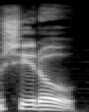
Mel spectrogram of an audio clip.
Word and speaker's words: Shirou: Não é Fujimaru Xirou. Xirou a corrigiu. Xirou, Fujimaru, Lúvia repetiu. Sim, Xirou, ele confirmou. Ah, a pronúncia desse nome japonês é tão estranha, comentou Lúvia antes de se virar para rim.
